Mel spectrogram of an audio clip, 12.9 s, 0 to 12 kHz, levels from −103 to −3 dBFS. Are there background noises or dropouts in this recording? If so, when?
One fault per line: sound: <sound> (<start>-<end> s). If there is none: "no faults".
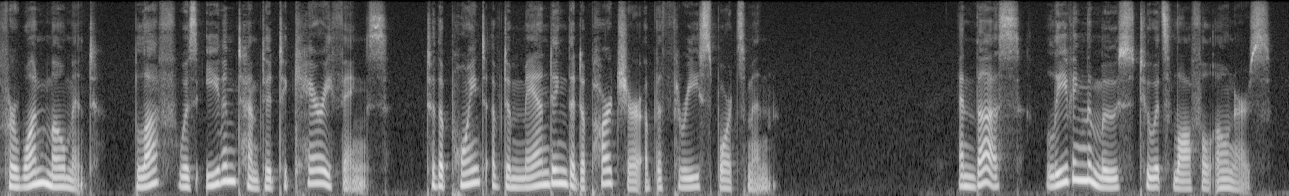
no faults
